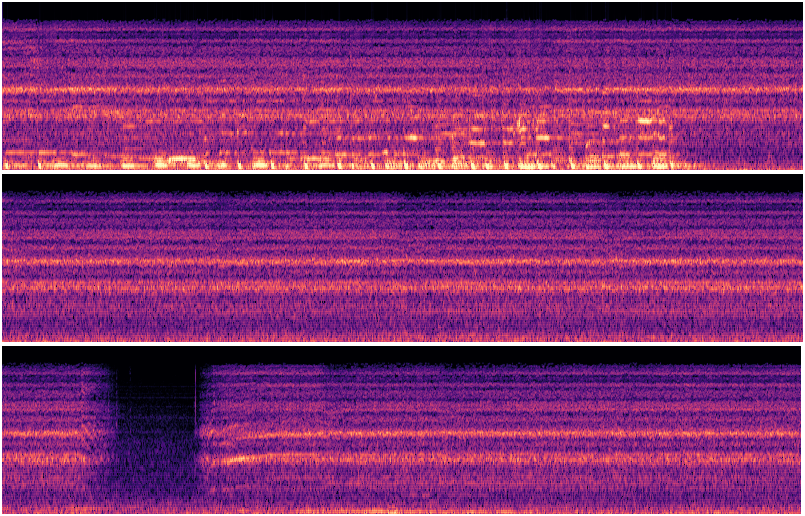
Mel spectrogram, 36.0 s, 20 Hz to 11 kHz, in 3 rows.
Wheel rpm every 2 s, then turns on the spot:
160, 160, 160, 160, 160, 160, 160, 160, 160, 160, 160, 160, 110, 50, 160, 160, 160, 160.
none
